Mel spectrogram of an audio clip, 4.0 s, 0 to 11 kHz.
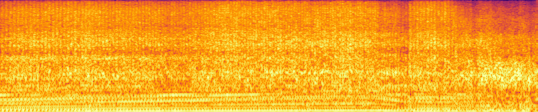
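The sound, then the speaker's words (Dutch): Deep engine drone from a luxury SUV's 4-litre, 550-horsepower V8, holding a loud, steady rumble. Its pitch climbs gently, then drops shortly before the end. No voices. “Ze hebben nu ook een hybride. Die stoot natuurlijk minder CO2 uit, dus is goedkoper. Maar je hebt ook de V8 en daar hebben we geluid van.”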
